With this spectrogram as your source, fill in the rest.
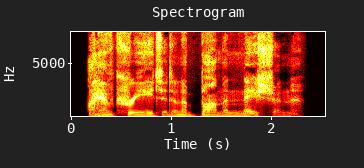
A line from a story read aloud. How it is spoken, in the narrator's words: replied through his teeth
